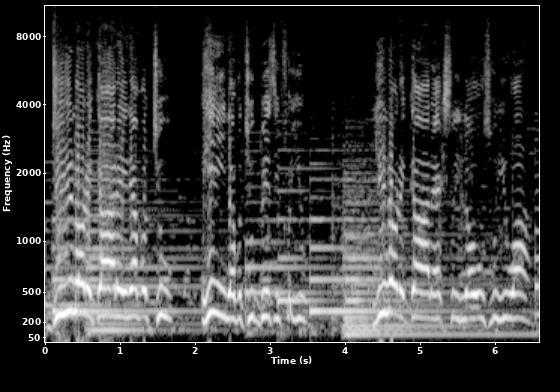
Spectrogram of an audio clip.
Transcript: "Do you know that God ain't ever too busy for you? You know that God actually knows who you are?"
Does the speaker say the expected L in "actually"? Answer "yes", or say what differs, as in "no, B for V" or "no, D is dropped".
yes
